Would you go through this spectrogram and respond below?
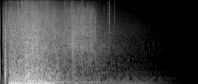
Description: electric_surge_blast_02.wav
